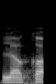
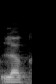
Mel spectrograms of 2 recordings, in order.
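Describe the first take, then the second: First: The vowels are heavy, rounded 'o' sounds. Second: The vowels are heavy, rounded 'o' sounds.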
